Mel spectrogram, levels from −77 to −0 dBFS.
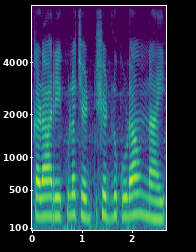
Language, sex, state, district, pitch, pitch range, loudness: Telugu, female, Telangana, Hyderabad, 210 Hz, 200-220 Hz, -14 LUFS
